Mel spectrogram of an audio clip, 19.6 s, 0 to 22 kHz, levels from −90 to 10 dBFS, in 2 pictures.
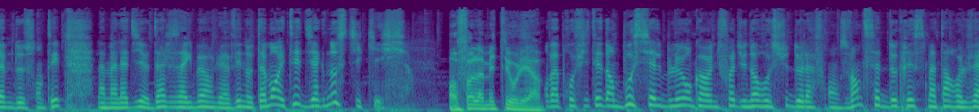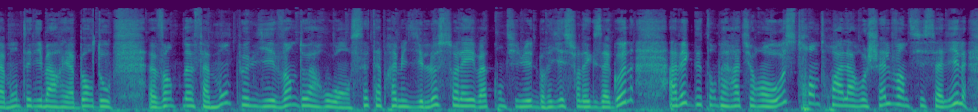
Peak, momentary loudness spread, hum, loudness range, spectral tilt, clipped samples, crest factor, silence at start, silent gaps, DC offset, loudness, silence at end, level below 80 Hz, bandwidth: -12 dBFS; 4 LU; none; 1 LU; -5 dB/octave; under 0.1%; 12 dB; 0 s; none; under 0.1%; -24 LUFS; 0 s; -44 dBFS; 16.5 kHz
